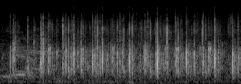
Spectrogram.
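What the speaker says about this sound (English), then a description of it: "big round of applause for the government" Crowd applause at a PC campaign rally in Brampton East, a dense spread of many hands clapping with cheers mixed in, steady and fairly loud throughout.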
